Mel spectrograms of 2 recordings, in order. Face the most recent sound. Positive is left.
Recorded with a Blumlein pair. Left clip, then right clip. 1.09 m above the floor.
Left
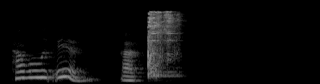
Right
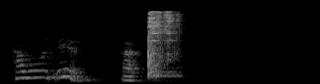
turn(degrees=-5)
